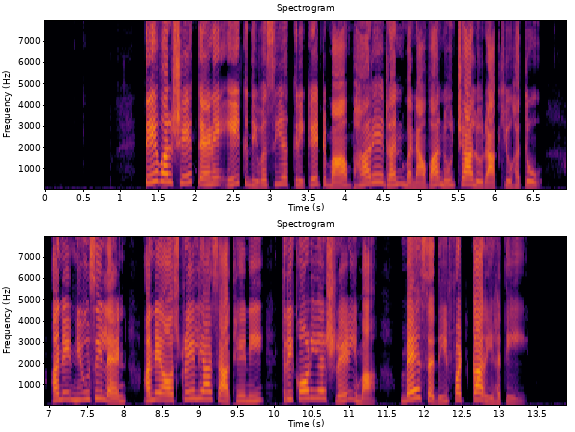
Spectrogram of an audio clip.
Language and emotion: Gujarati, neutral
